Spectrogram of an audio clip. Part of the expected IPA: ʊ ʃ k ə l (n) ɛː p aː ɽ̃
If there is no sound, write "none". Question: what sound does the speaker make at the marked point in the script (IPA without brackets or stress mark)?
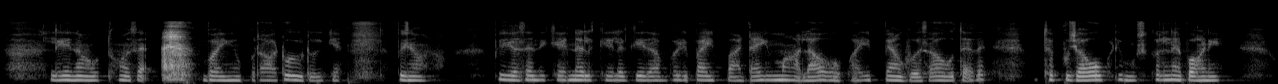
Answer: n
